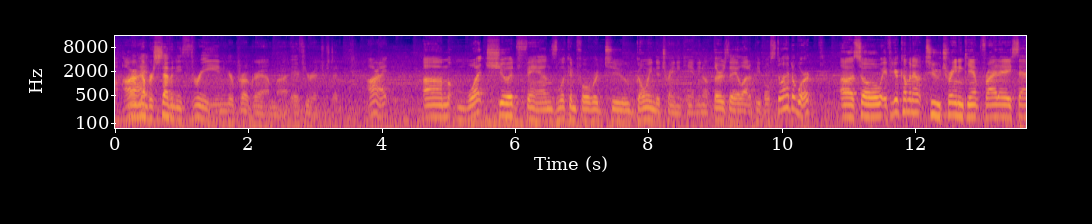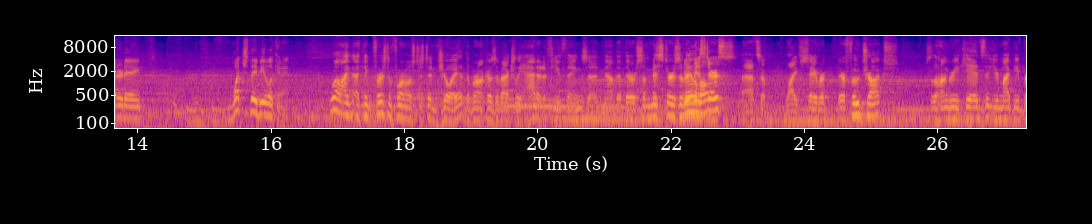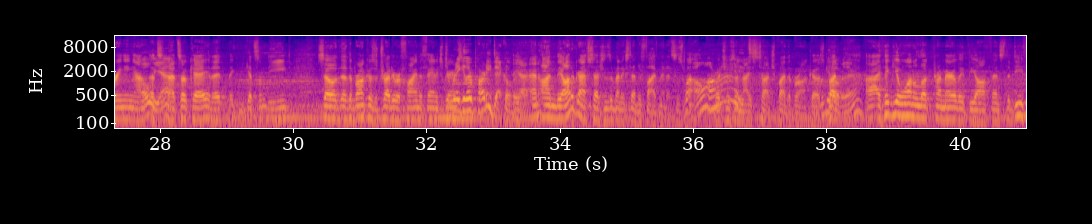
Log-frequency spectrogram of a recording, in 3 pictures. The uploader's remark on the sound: Recorded live at FanDraught in Parker, Colorado.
